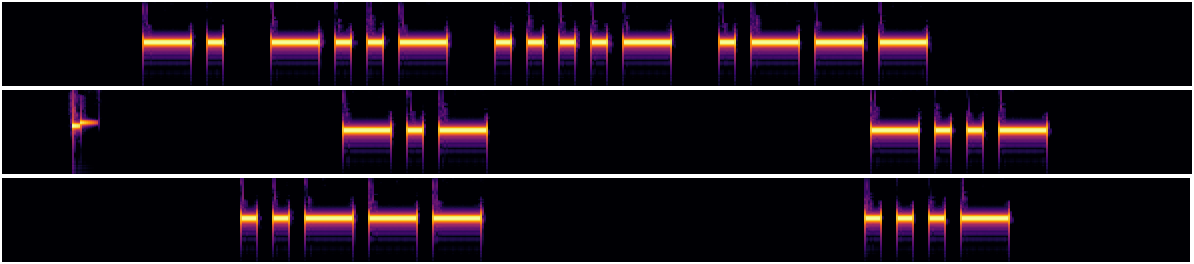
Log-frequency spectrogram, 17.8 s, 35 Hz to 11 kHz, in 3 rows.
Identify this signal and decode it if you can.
Morse code, heard as a keyed tone, about 15 wpm, spaced as for 6 wpm, 700 Hz. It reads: NX4J KX2V
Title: USA Call Signs - 4 Characters - 8x Character Spacing - 15wpm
